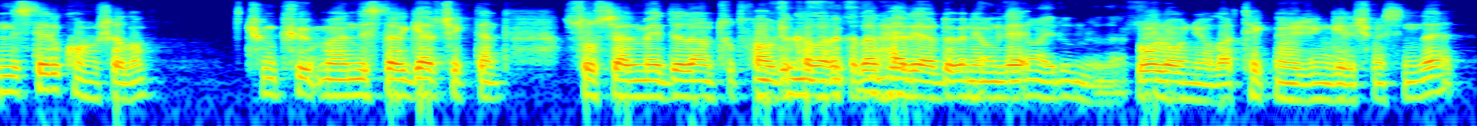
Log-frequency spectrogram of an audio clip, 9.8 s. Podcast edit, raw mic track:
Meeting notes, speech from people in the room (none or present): present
